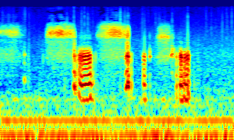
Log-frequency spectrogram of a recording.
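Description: A squirrel glider gives hissing bursts and two nasal, chattering grunts about a second apart, over a steady low hum from an old recording.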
